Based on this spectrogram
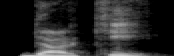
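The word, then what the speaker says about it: דַּרְכִּי: So we have the dalet, and it's pointed with patak and then a resh. But this patak is short duration. So that makes this shiva silent. Close the syllable. Dar. Dar. Then we have a kaf pointed kiri kyod ki. Dar ki.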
